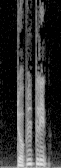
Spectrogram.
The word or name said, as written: dobbeltblind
